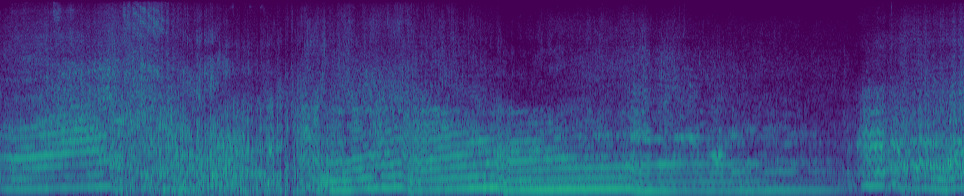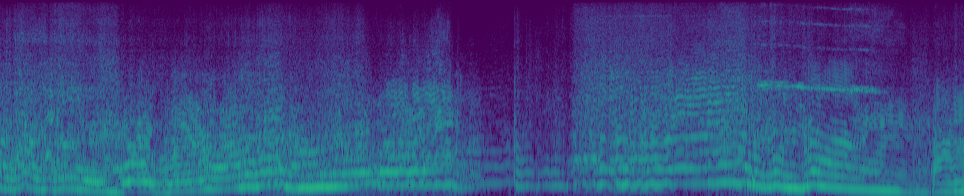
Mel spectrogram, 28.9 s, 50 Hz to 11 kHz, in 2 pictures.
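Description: Rally cars passing one after another at stage speed, a Volkswagen Polo, then a Renault Clio, then a Peugeot 208. Their engines rev high and fall away again and again through gear changes and lifts for the bends.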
